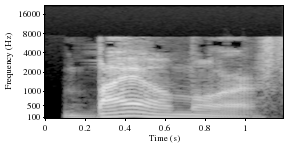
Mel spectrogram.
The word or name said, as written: biomorph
